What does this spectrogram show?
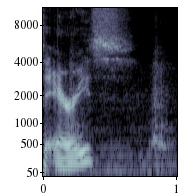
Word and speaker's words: Ares: I believe that's Ares. As in the Roman god.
